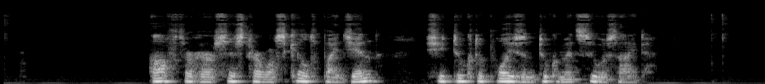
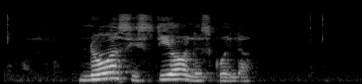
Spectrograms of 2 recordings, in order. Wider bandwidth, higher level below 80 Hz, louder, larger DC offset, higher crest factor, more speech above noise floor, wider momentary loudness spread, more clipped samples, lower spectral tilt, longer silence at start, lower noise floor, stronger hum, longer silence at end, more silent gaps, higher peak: about the same, 11.5 kHz vs 11.5 kHz; first, -52 dBFS vs -72 dBFS; first, -18 LUFS vs -22 LUFS; neither; about the same, 16 dB vs 18 dB; about the same, 47 dB vs 44 dB; second, 9 LU vs 17 LU; neither; first, -6 dB/octave vs -4.5 dB/octave; first, 1.5 s vs 0.8 s; about the same, -65 dBFS vs -66 dBFS; neither; about the same, 1.15 s vs 1.15 s; neither; first, -2 dBFS vs -8 dBFS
